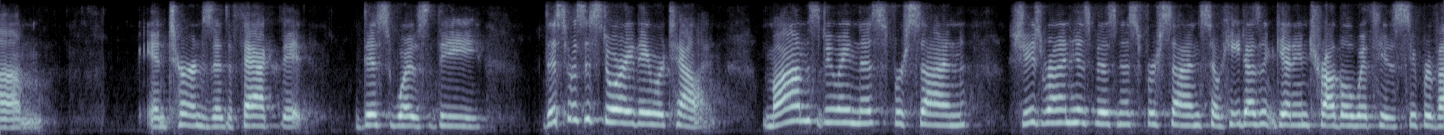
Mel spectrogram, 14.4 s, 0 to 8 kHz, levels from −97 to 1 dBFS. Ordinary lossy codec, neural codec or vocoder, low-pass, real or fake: Opus, 16 kbps; codec, 16 kHz, 4.8 kbps, FACodec; 7.2 kHz; fake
